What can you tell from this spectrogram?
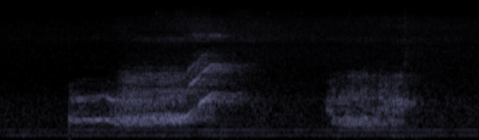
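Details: Cleo and Annie, two house cats, call out during their nightly ritual of bringing presents, captured on a Yi Home Security camera with the hall light on: a long drawn-out yowl that bends upward in pitch, then a shorter, lower mew after a pause, over a steady electrical hum.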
